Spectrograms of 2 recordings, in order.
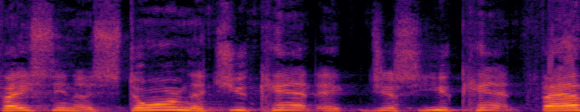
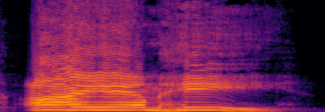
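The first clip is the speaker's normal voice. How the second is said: louder, very slow declaration; Jesus proclaiming; 4 semitones higher, 8 dB louder, much slower than usual. Acted. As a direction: stand firm before the soldiers, slowly. Jesus answers arresting soldiers.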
